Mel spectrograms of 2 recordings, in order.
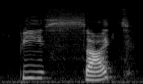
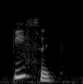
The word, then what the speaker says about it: писать: Si vous prononcez писать, donc c'est écrire. Mais si vous êtes dans le même mot, vous changez accent tonique et vous dites писать, pardon, ça fait pipi.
